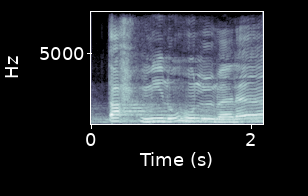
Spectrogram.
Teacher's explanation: ہا کو حلق سے نکال کر کے پڑھیں گے، اور یہاں پر یہ بڑا مد ہے تو اس کو 4 سے 5 الف کے برابر کھینچ کر کے پڑھیں گے۔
